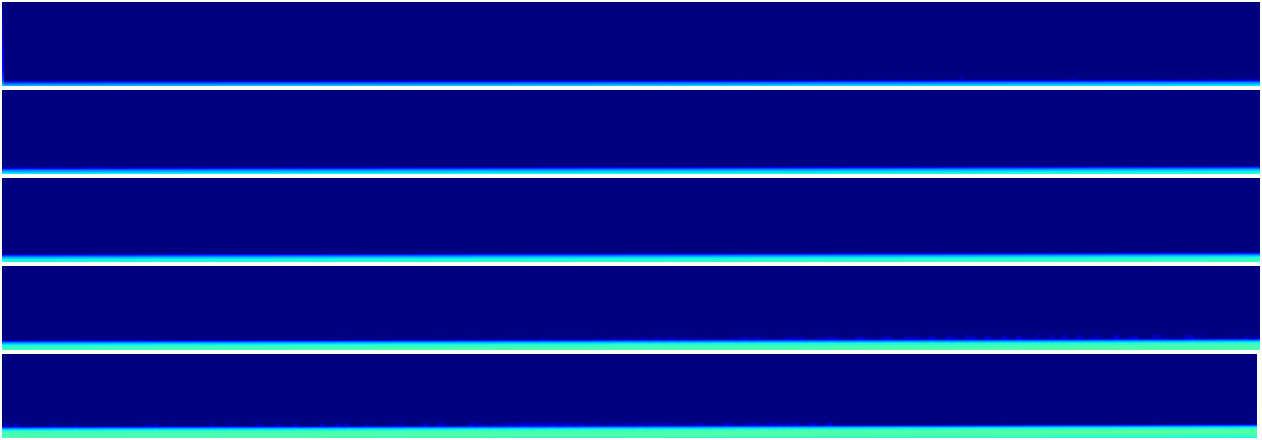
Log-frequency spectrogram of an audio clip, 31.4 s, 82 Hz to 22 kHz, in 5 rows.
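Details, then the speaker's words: Low-frequency opening of a 20 Hz to 20,000 Hz hearing sweep: pure deep hum rising slowly and steadily in pitch, used for tinnitus pitch matching; low tones hard to hear, headphones recommended. "Les sons de basse fréquence initiaux sont particulièrement difficiles à entendre, donc je vous recommande de ne pas monter vos écouteurs si vous n'entendez pas le son tout de suite, maintenez simplement le feu et tout devrait devenir clair assez rapidement."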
